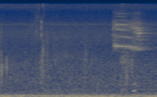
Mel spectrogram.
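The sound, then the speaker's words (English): Outdoors at a pond called Turtle Bay, a bird walking by gives a faint chirp early on, then a clearer, longer call near the end, all over a steady low rumble of wind or background noise. “We got some birds walking by the Turtle Bay again, and there's lots of frogs down in there.”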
